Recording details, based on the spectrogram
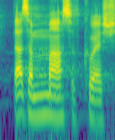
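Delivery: ordinary talk, nothing marked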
